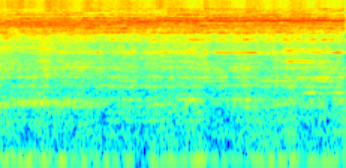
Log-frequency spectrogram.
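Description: Continuous loud ringing and clashing of aarti hand bells and cymbals, with a low pulsing beat underneath, as accompaniment to the evening arati worship.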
